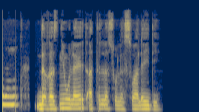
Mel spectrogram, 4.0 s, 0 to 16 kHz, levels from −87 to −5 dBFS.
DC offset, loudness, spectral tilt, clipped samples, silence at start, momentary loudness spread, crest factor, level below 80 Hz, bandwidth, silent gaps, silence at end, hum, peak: under 0.1%; -19 LUFS; -5 dB/octave; under 0.1%; 0.05 s; 9 LU; 18 dB; -52 dBFS; 11.5 kHz; 0.61-0.68 s; 0.8 s; none; 0 dBFS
